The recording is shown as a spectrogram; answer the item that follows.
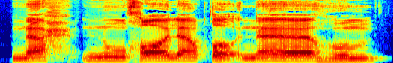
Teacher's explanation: نون کو ہا سے ملانا ہے اس لیے کہ ہا ساکن ہے، اس نون کو بغیر کھینچے پڑھیں گے۔ خا کو موٹا کر کے پڑھنا ہے کیونکہ خا موٹے حروف میں سے ہے۔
